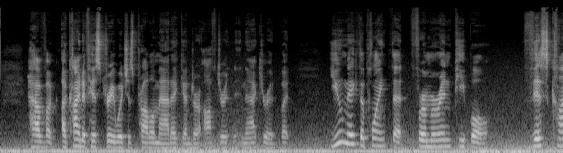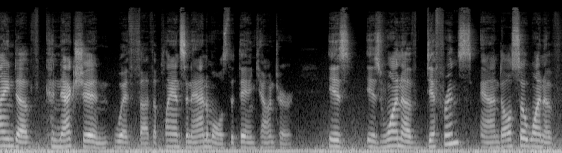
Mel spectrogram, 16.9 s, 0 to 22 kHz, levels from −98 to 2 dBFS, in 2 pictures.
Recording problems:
low rumble; faint; throughout; 20 dB below the speech

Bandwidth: 17.5 kHz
